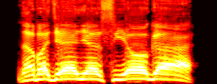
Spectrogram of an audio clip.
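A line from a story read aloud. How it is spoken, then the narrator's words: Yelled. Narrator (Russian): заорал Рор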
